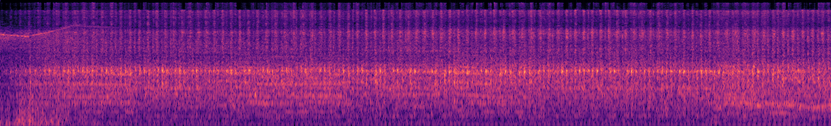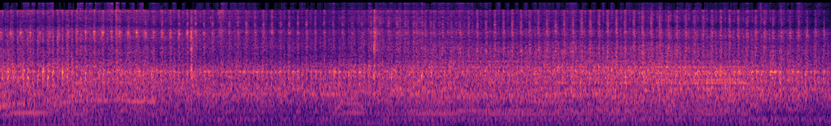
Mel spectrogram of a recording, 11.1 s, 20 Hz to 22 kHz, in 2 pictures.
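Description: An IMT 558 tractor engine runs steadily, a loud continuous low rumble with outdoor background noise throughout, logging or working in mud.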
